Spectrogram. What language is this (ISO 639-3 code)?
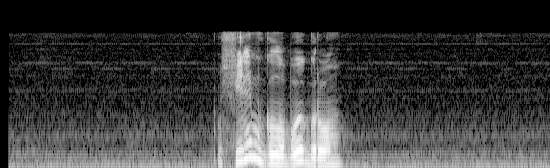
rus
